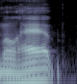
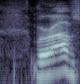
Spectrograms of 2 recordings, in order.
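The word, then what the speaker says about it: Merab: Mohab? What's that name? How you say his name? Which one? The guy, I thought he was Mexican. Marab? Yeah, Marab.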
